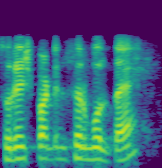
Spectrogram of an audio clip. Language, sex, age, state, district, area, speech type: Marathi, male, 45-60, Maharashtra, Thane, rural, conversation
